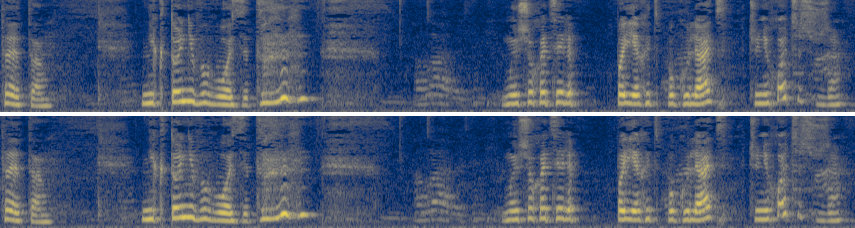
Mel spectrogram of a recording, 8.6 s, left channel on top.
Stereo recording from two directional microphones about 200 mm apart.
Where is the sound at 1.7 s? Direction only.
10° left (ahead or behind).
